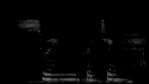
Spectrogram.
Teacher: s is an alveolar and t is an alveolar. So they're not fronting, it's actually staying in the exact same spot. It's just turning from a fricative to a stop.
